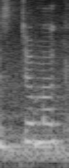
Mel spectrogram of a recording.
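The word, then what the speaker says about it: stomach: अब स्टमक है। अब स्टमक हमारे पास सिंगुलर है। अब उच्चारण हमारे पास सी एच का आ रहा है का।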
